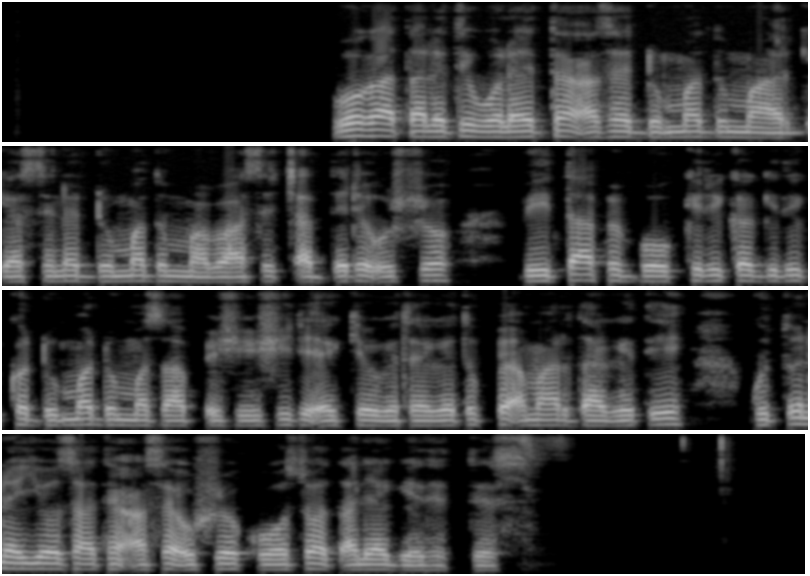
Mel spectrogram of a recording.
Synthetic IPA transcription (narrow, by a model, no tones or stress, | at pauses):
wɔɡaːt̪ʼɐlɛt̪ɪwɔlɐjt̪ːɐnɐs̬ɐjd̪ʊmːɐd̪ʊmːɐɐɾɡɪjɐsːɪnːɛd̪ʊmːɐd̪ʊmːɐβaːsɛt͡ʃʼɐd̪ːɛd̪ɛʊʃɪjɔ | biːt̪ːaːpːɛbo̞ːkːɪd̪ɪkːɐɡɪd̪ɪkːɔd̪ʊmːɐd̪ʊmːɐsaːpʼːɪʃiːʃɪd̪ɪɛkːɪjo̞ːɡeːt̪ɐɡeːt̪ʊpːɛɐmaɾd̪aːɡet̪ɪɡʊt̪ʼːʊnɛjːoːsaːt̪ɪnʔɐ̰sɐjʊʃɪjɔko̞ːsʊwat̪ʼɐlɪjaɡe̞ːt̪ɛt̪ːe̞ːs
